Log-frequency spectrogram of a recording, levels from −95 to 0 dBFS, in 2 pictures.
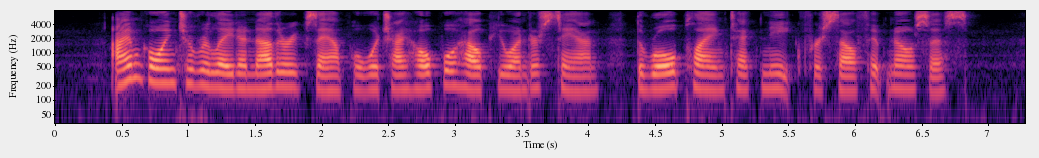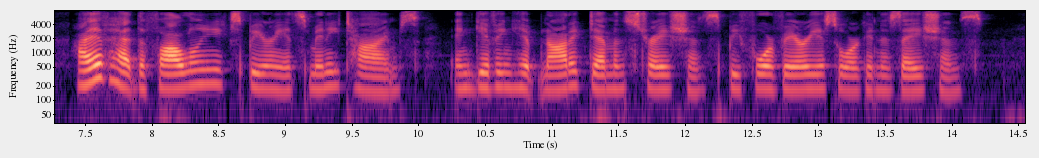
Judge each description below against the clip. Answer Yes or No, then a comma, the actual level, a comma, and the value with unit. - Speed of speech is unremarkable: Yes, average, 150 wpm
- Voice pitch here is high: No, medium, 180 Hz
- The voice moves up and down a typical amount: No, narrow, 1.8 semitones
